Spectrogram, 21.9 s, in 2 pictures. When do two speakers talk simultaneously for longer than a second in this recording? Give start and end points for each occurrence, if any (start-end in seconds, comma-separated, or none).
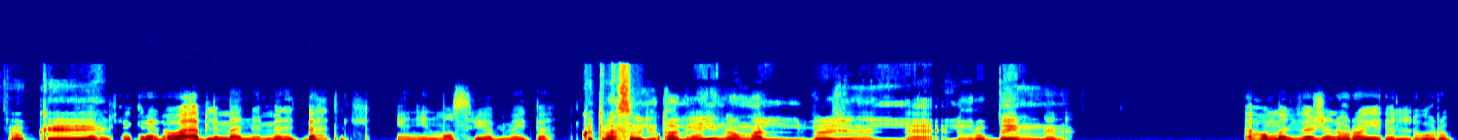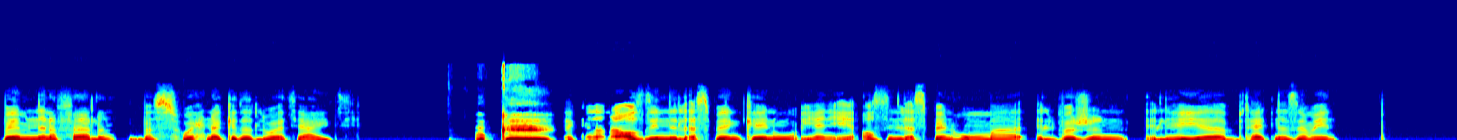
none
